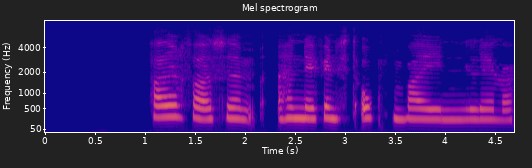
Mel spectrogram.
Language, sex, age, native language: Icelandic, female, 12, Icelandic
